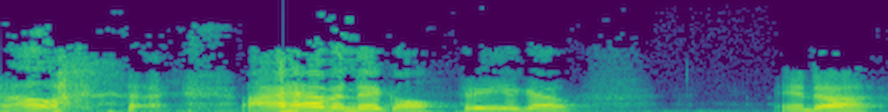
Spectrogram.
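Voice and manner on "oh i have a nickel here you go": higher-pitched reply with a laugh; amused delight. Retold or imitated. Preacher re-enacts offering a stranger a nickel, amused delight. Acts out his happy surprised answer.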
